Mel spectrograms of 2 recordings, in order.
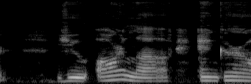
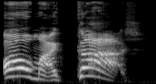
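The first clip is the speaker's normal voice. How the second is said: slow, much louder and higher exclamation; exclaiming; 10 semitones higher, 12 dB louder, much slower than usual. Retold or imitated. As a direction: stretch out a shocked outcry. Imagining husband's reaction.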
